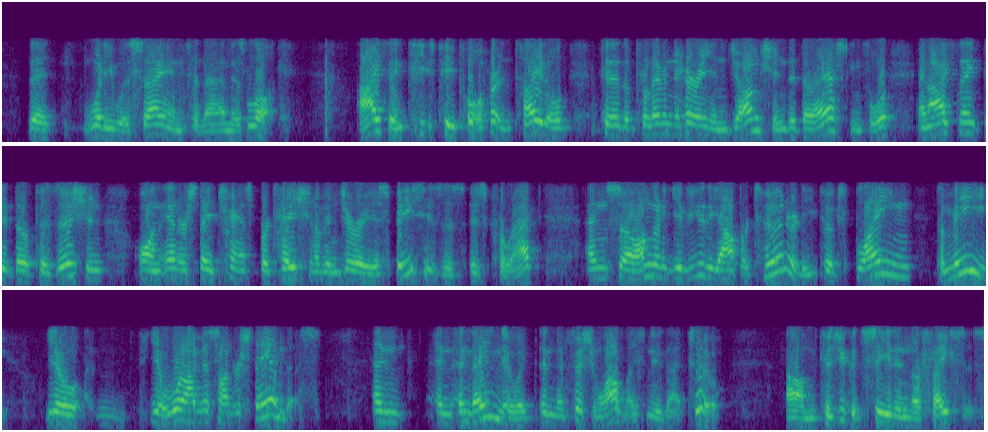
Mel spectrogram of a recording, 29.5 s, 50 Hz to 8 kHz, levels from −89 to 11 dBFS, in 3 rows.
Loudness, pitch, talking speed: -22 LUFS, 170 Hz, 165 wpm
